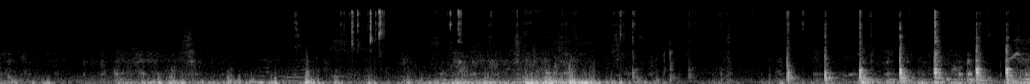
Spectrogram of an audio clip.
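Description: Handling noise from a handheld camera being gripped and moved, low rubbing and bumping against the microphone, with a run of short sharp clicks and knocks near the end.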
